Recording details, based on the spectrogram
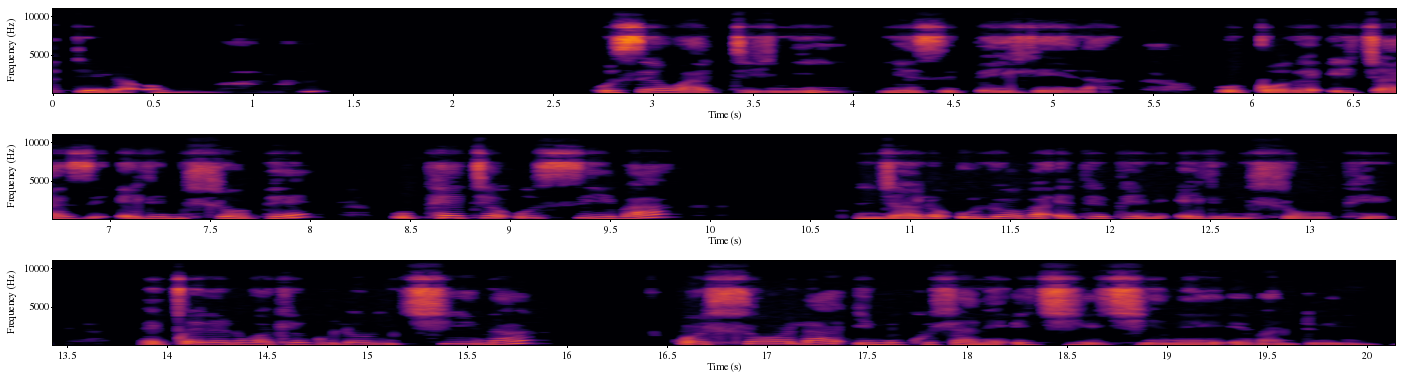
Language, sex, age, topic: North Ndebele, female, 25-35, health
